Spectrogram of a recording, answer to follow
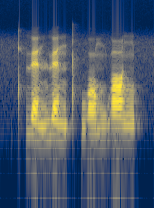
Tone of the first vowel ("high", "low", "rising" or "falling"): falling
